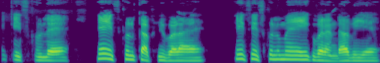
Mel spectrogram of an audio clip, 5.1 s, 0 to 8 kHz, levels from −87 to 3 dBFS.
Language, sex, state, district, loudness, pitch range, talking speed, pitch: Hindi, male, Bihar, Lakhisarai, -18 LUFS, 135-195 Hz, 175 wpm, 160 Hz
